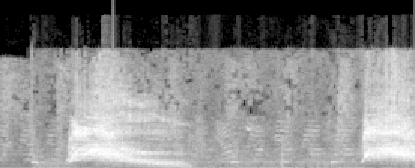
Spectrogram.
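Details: Puma, one of the cat family's distinctive voices: a loud, high scream sliding steeply downward over almost a second, then a second scream starting near the end.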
